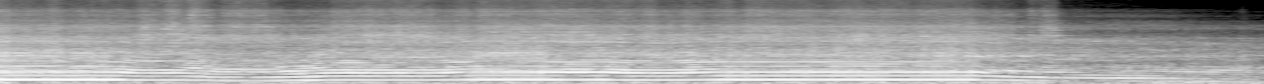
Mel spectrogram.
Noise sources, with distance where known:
chainsaw, near

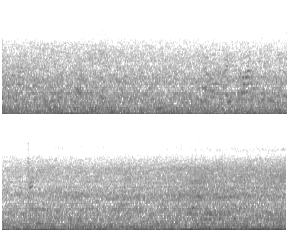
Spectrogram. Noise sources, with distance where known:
person or small group talking

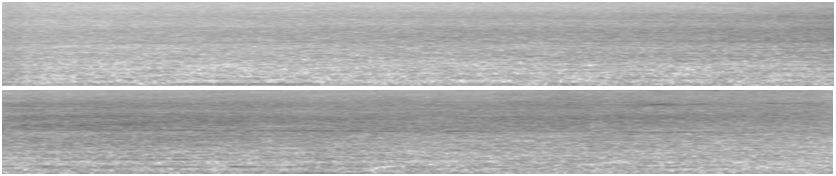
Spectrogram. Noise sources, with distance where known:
engine of unclear size

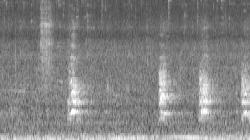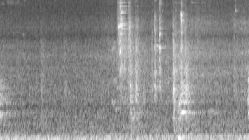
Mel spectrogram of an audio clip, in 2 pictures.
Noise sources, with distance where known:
dog barking or whining, near

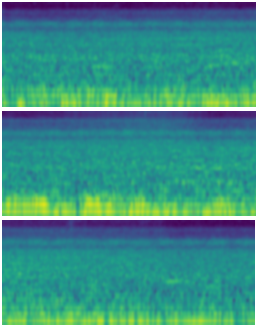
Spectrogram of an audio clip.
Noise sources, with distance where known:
unidentified human voice

